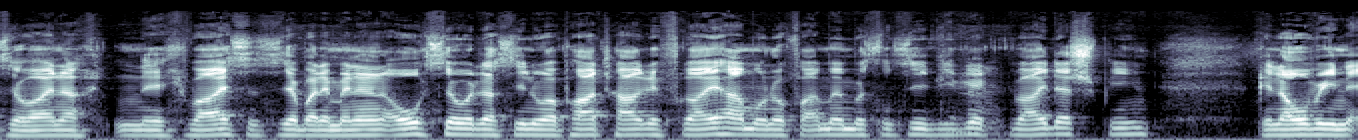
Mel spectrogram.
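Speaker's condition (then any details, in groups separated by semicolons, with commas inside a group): Cleft palate; speech impediment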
